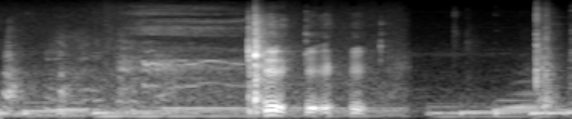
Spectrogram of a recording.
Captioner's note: gentle music; laughing; gentle music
